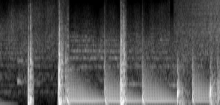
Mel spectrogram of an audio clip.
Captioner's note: knock on the door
